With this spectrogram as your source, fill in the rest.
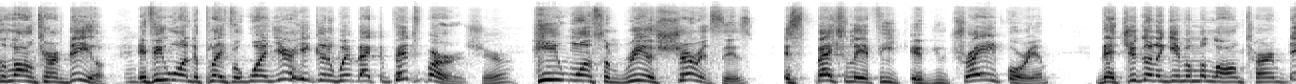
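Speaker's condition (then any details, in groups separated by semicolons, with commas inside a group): No condition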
